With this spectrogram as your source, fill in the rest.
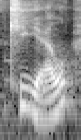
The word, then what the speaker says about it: kiel: So that's pronounced as KIEL.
